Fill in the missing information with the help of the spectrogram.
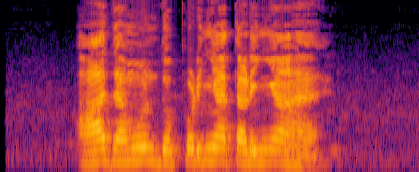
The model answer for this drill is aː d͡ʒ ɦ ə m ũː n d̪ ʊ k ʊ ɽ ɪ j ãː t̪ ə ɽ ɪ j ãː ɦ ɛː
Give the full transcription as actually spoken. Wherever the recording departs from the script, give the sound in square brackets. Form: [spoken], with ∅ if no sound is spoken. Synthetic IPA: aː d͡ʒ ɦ ə m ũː n d̪ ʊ [p] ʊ ɽ ɪ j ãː t̪ ə ɽ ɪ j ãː ɦ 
